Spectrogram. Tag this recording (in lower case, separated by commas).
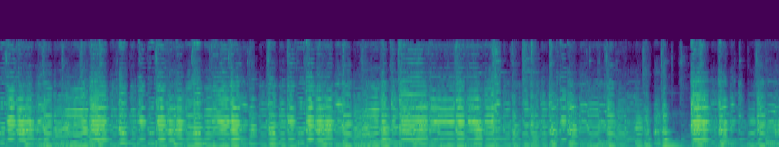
music, musical instrument, fiddle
